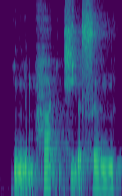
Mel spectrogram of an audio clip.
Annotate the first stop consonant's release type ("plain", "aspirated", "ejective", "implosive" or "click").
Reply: plain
